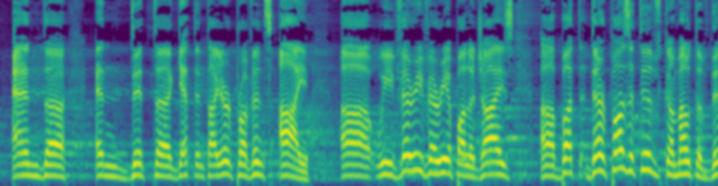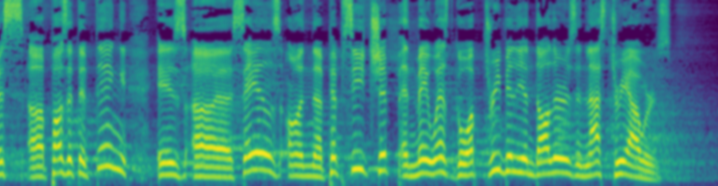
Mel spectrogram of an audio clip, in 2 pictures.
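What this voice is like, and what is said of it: Coarse Quebecer French accent. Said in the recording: “that really coarse French accent, well, Quebecer French accent”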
